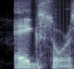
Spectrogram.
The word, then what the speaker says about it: XOR: It's spelled XOR, pronounced Eggsor. Some of these company names are just like really like bizarre beyond belief.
